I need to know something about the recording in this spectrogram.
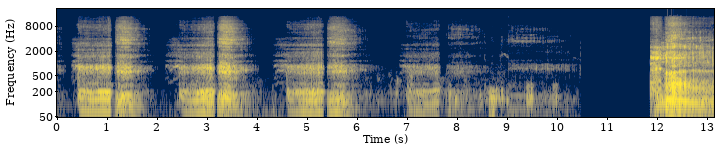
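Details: Tiger making rhythmic deep growls in bouts about every two seconds that gradually weaken, then a silent pause and a sudden loud burst at the end.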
